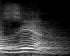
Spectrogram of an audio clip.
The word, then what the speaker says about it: ज्ञ: वैसे ही अगर हम ज्ञ की बात करें तो यहां ये ज्ञ तो नहीं, शुद्ध उच्चारण होगा ज्ञ।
